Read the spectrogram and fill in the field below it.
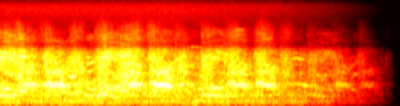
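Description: A rock band plays loudly on stage.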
